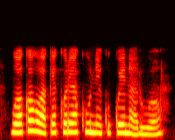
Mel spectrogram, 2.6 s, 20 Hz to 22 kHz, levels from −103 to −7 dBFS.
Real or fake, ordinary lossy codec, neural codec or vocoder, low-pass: real; Opus, 32 kbps; none; 5.4 kHz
